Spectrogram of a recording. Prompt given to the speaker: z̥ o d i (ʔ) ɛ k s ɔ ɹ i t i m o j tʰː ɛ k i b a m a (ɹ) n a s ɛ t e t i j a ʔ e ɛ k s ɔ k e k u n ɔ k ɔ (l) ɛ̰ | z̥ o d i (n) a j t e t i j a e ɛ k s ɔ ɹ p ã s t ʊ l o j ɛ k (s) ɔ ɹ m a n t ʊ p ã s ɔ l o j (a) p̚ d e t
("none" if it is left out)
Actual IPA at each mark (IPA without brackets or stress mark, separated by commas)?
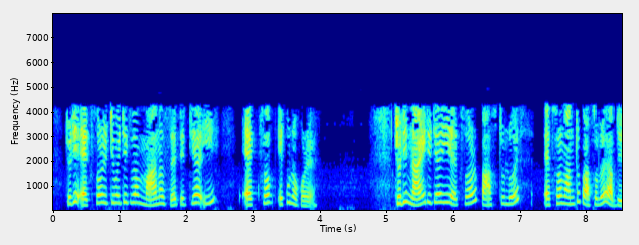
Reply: ʔ, none, ɹ, n, s, a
